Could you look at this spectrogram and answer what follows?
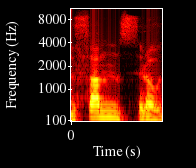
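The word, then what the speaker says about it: Psalms: 있고 시편이라고 불리는 그 영어는 sams라고 되어 있잖아요 근데 앞에 p가 이제 묵음으로 돼 있어서 헬라어 쌀 모이라는 단어에서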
